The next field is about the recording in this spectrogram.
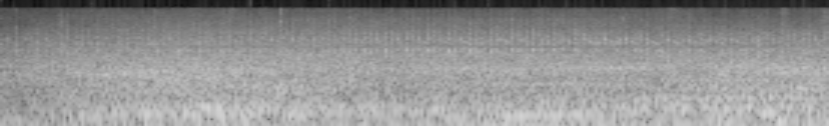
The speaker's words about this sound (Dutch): Daar komt een auto aan en de inspecteur houdt zijn hand omhoog en de auto stopt voor ons.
